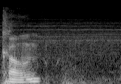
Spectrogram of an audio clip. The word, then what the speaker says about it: koan: pronounce koan? Cone.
